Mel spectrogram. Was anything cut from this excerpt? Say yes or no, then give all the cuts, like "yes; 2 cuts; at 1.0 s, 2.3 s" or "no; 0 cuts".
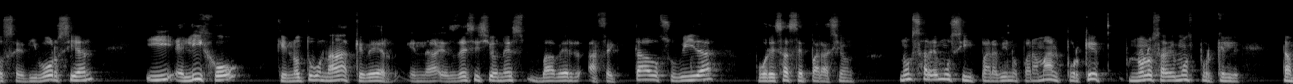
no; 0 cuts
